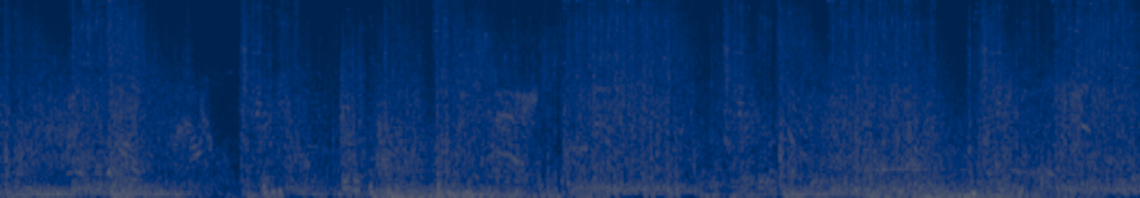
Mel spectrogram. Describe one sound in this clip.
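A chainsaw revs and grinds through flesh.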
